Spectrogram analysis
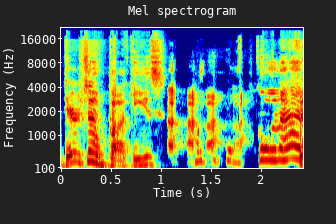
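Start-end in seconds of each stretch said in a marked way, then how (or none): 1.3-2.4 high, incredulous exclamation pitched way up; baffled outburst. Retold or imitated. Telling podcast hosts about the missing Buc-ee's, incredulous. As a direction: act out the disbelief, voice jumping high. Retelling confusion at missing store.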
